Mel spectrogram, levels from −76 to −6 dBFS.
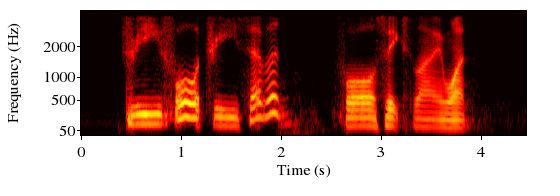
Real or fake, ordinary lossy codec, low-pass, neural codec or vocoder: fake; none; 3.6 kHz; codec, 16 kHz in and 24 kHz out, 0.9 kbps, LongCat-Audio-Codec, four codebook decoder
